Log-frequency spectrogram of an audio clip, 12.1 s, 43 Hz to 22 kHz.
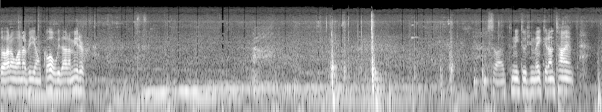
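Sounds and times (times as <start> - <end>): vehicle engine idling: 0.0 - 10.2
van door unlatching clacks: 6.4 - 7.7.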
